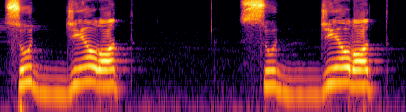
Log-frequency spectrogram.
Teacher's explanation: را تا زبر رت، را موٹی پڑھی جائے گی کیونکہ را کے اوپر زبر ہے، سجرت، سجرت، وقف بھی ایسے کریں گے سیم، سجرت، سجرت۔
